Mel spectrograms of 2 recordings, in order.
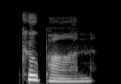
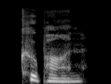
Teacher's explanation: In US, stress coup. In UK, stress pawn.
